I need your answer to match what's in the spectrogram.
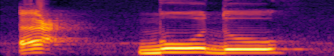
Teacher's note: antara bunyi Ain sukun dengan Bu itu tidak boleh ada Jedah Hening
